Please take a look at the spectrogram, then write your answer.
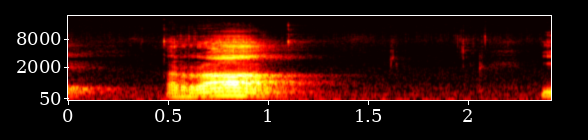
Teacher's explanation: நாவின் நுனி மேல் அன்னத்தின் மையப்பகுதியை உரசுவதால் தோன்றும் எழுத்து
